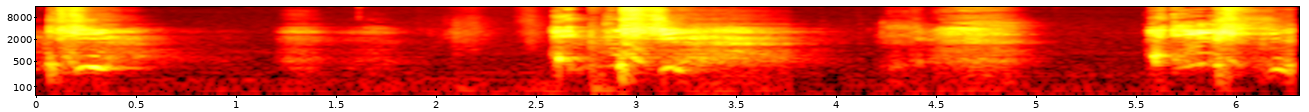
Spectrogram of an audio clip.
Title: Some more sneezes🤧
